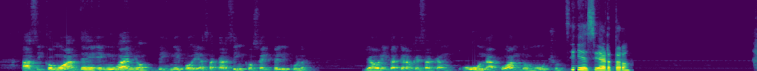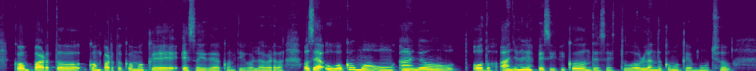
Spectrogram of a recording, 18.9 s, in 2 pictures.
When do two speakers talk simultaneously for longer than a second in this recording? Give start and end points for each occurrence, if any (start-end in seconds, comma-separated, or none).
none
